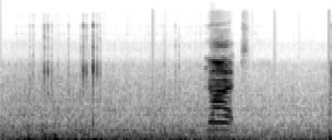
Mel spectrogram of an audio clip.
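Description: A car drives along a road, a steady low rumble of engine and road noise throughout, with a brief higher whine near the end and a person talking over it.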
